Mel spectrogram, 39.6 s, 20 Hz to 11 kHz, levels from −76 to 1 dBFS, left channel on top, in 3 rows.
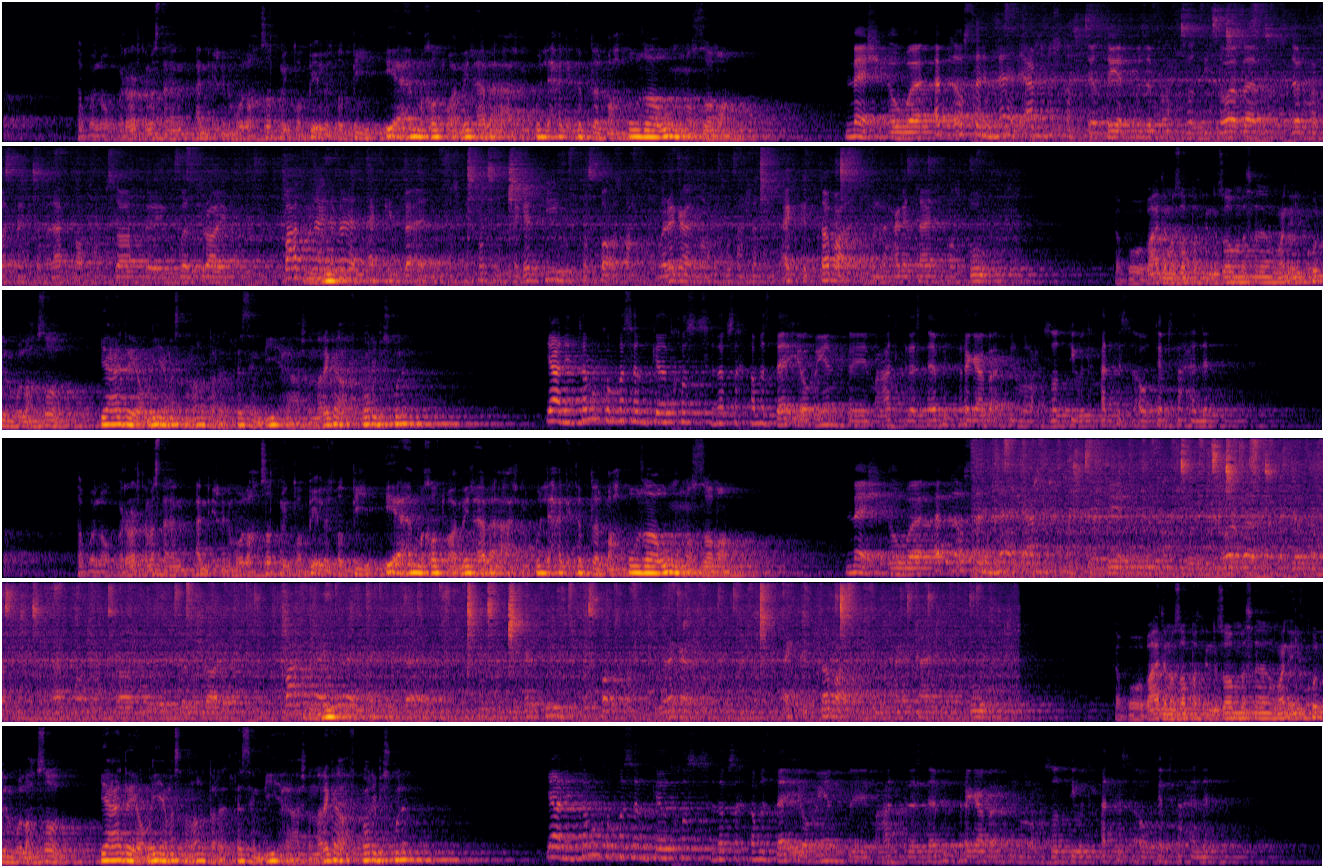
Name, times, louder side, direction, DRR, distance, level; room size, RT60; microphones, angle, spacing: voice 1, 0.7-7.3 16.2-16.6 24.3-27.0 27.4-30.5, right 1 dB, 20° right, 4 dB, 0.5 m, -25 dB
voice 2, 8.4-15.5 16.0-23.1 31.9-38.5, left 1 dB, 55° left, 2 dB, 0.9 m, -34 dB
sound 1, 9.7-23.4, right 10 dB, 75° right, 0.3 m, -34 dB
14.5 x 9.8 x 2.3 m, 2.3 s
head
